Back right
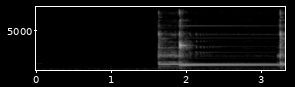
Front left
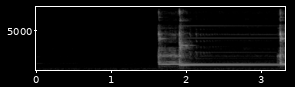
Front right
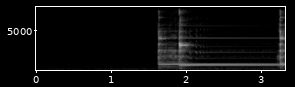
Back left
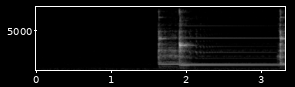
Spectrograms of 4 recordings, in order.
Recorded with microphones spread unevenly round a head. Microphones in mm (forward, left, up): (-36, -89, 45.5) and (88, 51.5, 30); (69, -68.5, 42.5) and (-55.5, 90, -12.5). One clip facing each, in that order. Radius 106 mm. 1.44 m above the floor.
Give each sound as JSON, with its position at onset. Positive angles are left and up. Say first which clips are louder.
{"t": 1.6, "sound": "a doorbell", "louder": "back right 3 dB, front right 7 dB", "azimuth_deg": -80, "distance_m": 0.9}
